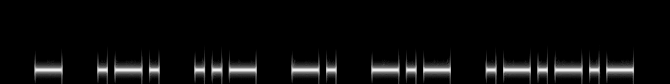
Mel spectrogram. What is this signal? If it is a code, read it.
Morse code, heard as a keyed tone, about 14 wpm, spaced as for 12 wpm, 680 Hz. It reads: TRUNK.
